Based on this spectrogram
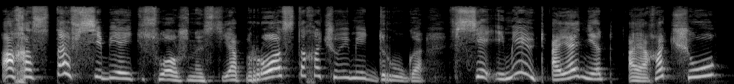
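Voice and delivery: loud, high petulant demand; demanding cat. Acted. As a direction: demand it like a spoiled diva.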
